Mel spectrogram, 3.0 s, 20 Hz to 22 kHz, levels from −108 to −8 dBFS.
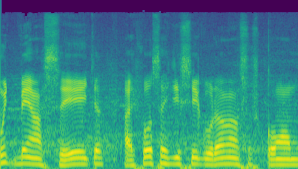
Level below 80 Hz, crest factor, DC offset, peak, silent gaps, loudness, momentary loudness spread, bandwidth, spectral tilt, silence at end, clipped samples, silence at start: -32 dBFS; 14 dB; under 0.1%; 0 dBFS; none; -14 LUFS; 5 LU; 16 kHz; -6 dB/octave; 0 s; under 0.1%; 0 s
